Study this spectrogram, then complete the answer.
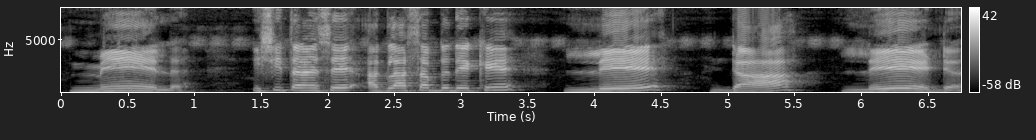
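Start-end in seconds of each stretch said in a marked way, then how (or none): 0.1-0.9 "mel" drawn out, falling; blended word "mel". Shown as a demonstration. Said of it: "इसका उच्चारण करेंगे". 3.8-6.7 "le", "da", then "led", very slow; stretched syllables blended into "led"; sounding out "led". Shown as a demonstration. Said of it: "बारी बारी से पढ़ने का अभ्यास करेंगे".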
